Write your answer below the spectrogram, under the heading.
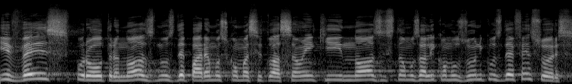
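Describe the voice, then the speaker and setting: A man with a high voice speaks at a moderate pace in a monotone, flat way, with noticeable background noise. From Northeast Brazil (João Pessoa, Paraíba). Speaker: pastor. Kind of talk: sermon.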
